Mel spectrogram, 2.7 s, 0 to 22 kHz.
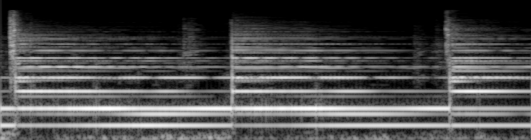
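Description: An old bell from a 1900 schoolhouse, used as the Boys Camp dinner bell, rings out loudly, struck three times at a steady, unhurried pace, each clang blooming into a rich, lingering metallic tone that hangs in the air between strikes.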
